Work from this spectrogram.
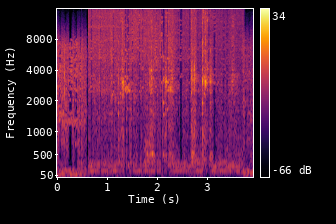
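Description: Cooked dal being stirred and crumbled in a pan for vazhaipoo (banana flower) paruppu usili, giving a close, steady scraping and rustling of a spoon against the pan with a faint sizzle underneath, no talk.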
